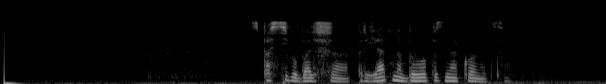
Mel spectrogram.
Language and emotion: Russian, positive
